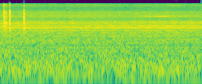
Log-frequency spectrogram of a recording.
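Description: Steady rushing background noise with a faint steady high tone, and a couple of small clicks just at the start.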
